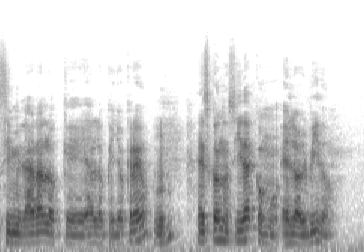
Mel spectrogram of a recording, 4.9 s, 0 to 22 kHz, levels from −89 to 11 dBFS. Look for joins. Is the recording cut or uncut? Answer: cut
